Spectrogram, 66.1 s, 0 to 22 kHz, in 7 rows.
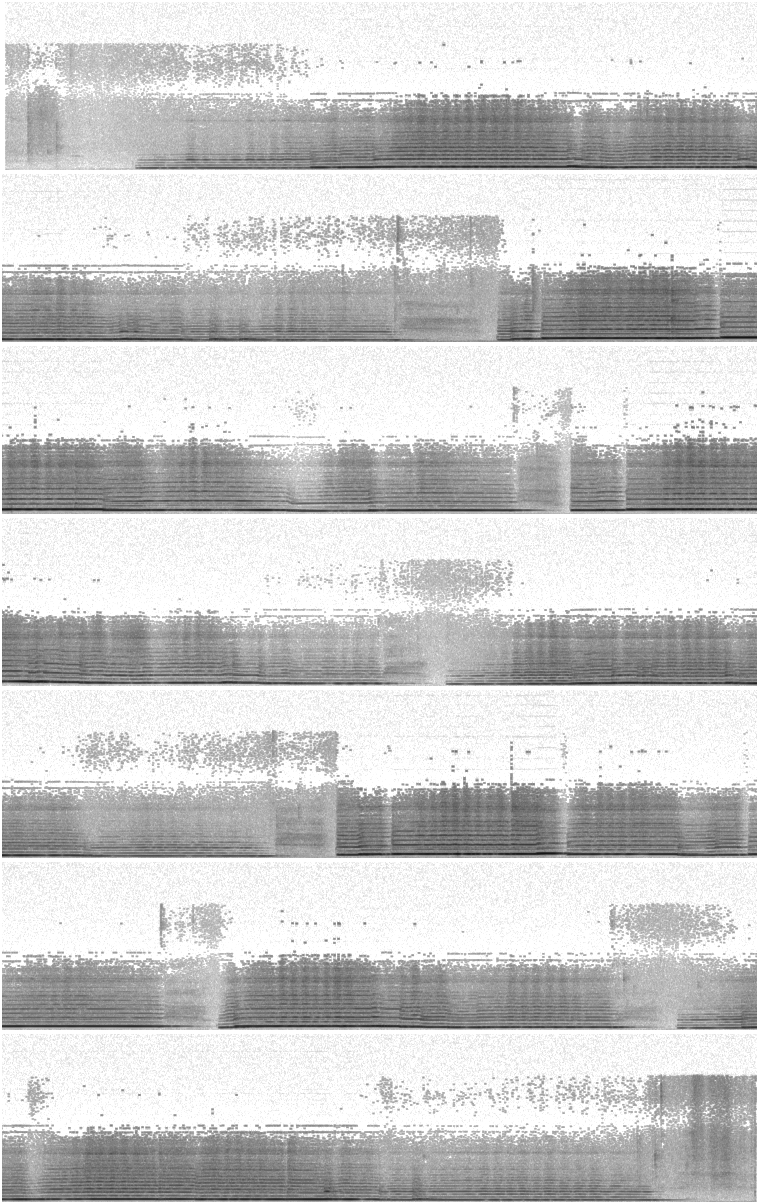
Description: Okarina aus einem Aststück | G4 in 432 Hz | Aeolian Stimmung | ca. 27 cm
Handgefertigte 6 Loch Okarina aus Teakast – klarer, warmer Klang in Aeolischer Stimmung in G (432 Hz), jedes Stück ein Unikat.
Die Okarina spricht besonders klar an und erklingt in der Aeolischen Stimmung in G4, fein abgestimmt auf 432 Hz – ein Ton, der Herz und Geist in harmonische Schwingung versetzt.
Trotz ihrer handlichen Grösse erzeugt sie einen angenehm tiefen, warmen Klang – fast ebenbürtig zur nordamerikanischen Gebetsflöte.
